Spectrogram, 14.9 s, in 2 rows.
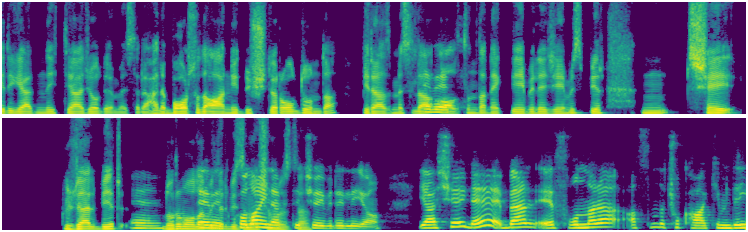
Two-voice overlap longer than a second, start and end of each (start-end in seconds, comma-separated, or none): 9.1-10.6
